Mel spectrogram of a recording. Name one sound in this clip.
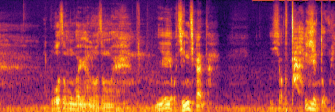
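A middle-aged man speaks with animation, nearby.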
